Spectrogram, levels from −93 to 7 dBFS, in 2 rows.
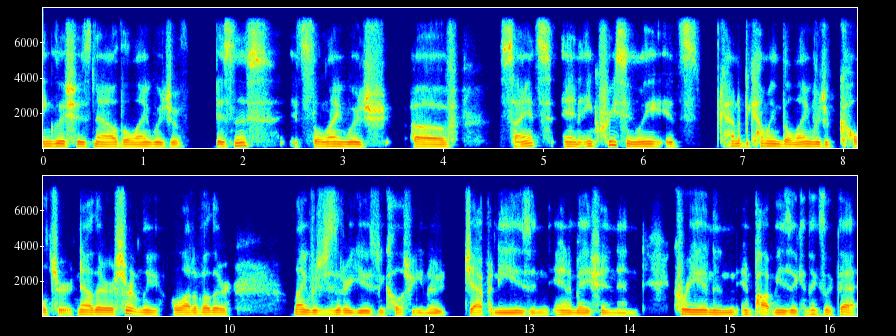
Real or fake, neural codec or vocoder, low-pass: real; none; 7.2 kHz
